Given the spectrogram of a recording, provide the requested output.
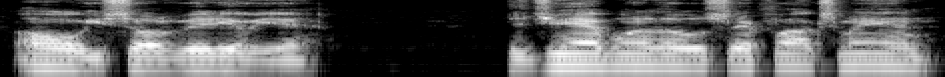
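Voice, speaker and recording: A man hosting a casual livestream, chatting with viewers in a halting, repetitive way and muttering asides to himself. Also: mid-range voice, little pitch movement, mellow. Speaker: livestream host.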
